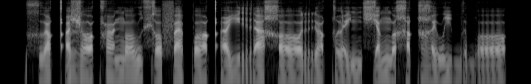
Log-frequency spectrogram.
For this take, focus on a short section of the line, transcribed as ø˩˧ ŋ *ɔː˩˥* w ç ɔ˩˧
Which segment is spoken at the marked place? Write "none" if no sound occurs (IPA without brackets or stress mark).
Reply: ɔː˩˥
